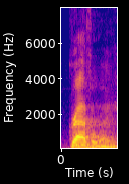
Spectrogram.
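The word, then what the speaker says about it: Gravois: crunch of gravel walks gravaway rhymes with illinois at the ragged edge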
